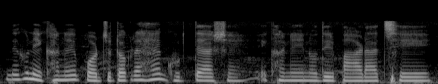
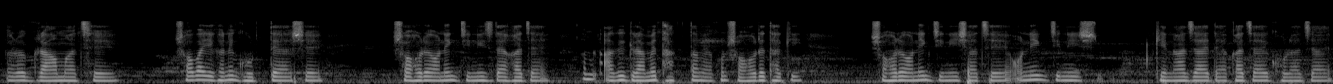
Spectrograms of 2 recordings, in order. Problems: constant background noise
